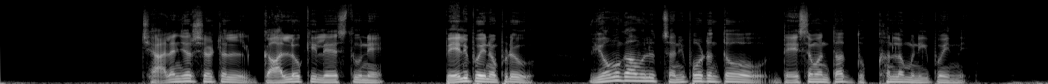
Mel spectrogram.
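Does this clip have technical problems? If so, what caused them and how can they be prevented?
No, there are no technical problems to report here.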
